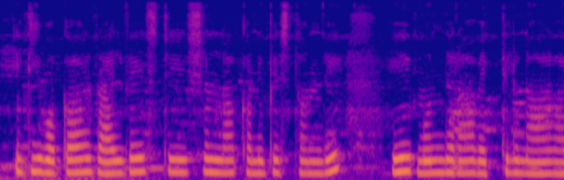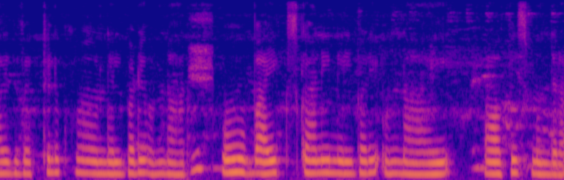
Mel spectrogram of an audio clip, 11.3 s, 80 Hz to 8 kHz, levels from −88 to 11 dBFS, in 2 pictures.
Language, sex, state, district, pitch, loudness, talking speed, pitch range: Telugu, female, Andhra Pradesh, Anantapur, 200 Hz, -27 LUFS, 105 wpm, 190-210 Hz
